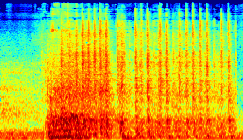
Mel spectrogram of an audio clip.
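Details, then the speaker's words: Electric tricycle rear drive, motor recently replaced, one wheel lifted and spun: fast regular clicking knock over the whirring drive, more frequent with speed; motor runs quiet unloaded, noise persists turning wheel by hand, half-shaft and bearings look fine. "速度越快，声音响得越频繁。"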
